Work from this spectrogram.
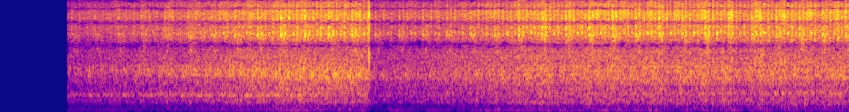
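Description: Steady idle with a light, fairly regular tick riding on top, roughly four a second; source of the tick not pinned down.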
